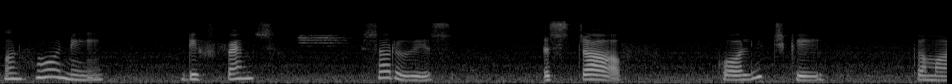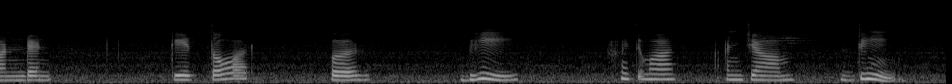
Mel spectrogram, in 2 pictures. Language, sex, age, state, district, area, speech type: Urdu, female, 30-45, Delhi, Central Delhi, urban, read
